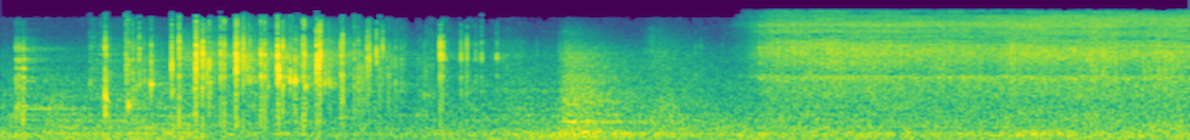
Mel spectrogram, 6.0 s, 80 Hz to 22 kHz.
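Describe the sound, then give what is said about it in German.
Quick rattling clicks and short bursts give way to a steady, bright hiss of spray paint through a four-colour stencil, applied layer by layer, at the Kronschütte in Luzern. The hiss runs unbroken for the last couple of seconds. No voices are heard. “Das ist so eine Sprühschablone mit 4 verschiedenen Farben.”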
